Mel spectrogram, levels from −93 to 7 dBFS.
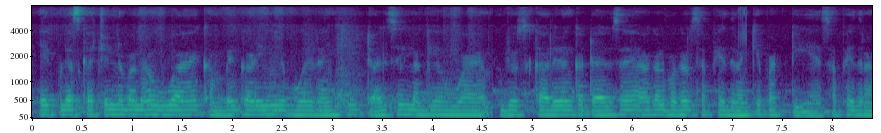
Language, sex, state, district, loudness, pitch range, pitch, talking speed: Hindi, male, Bihar, Sitamarhi, -36 LUFS, 115-125 Hz, 120 Hz, 235 wpm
